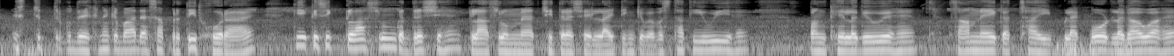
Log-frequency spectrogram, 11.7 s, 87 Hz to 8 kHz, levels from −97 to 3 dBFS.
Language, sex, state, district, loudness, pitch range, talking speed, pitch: Hindi, male, Uttar Pradesh, Varanasi, -17 LUFS, 130-160 Hz, 210 wpm, 140 Hz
